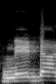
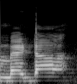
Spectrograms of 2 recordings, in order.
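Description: First: The first vowel is an 'e' sound. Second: The first vowel is an 'ai' sound. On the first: The speaker calls it wrong. "ਮੰਮੇ ਲਾਵਾਂ ਮੇ, ਮੇਡਾ ਨਹੀਂ ਬੋਲਣਾ" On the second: The speaker calls it right. "ਮੰਮੇ ਨੂੰ ਦਲਾਮਾ ਮੈਂ"

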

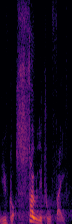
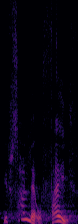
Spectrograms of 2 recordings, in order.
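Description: First: It is said in a harsh, scornful tone. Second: It is said in a warm, smiling tone. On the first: The listener is being scolded. The speaker calls it wrong. "like that" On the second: The listener is being gently corrected with love. The speaker calls it right. "with a smile on his face"

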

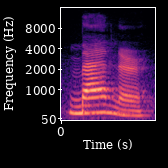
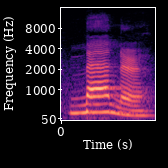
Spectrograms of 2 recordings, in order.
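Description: No difference in how they are said.

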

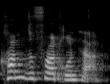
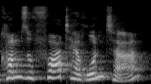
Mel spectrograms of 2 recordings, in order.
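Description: First: The last word is shortened to two syllables. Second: The last word is said in its full three-syllable form. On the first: It is the casual, everyday way of saying it. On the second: It is the standard, formal way of saying it.

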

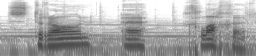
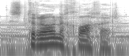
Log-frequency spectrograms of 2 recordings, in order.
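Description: First: It is said slowly and carefully. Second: It is said at a normal speaking speed. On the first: "and then slowly too" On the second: "I'll pronounce them like I would naturally"

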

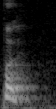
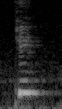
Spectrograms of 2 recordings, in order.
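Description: First: The p sound is hard, not palatalized. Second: The p sound is soft, palatalized. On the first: "звук П, твердий" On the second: "цей же приголосний звук вимовимо м'яко"

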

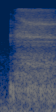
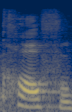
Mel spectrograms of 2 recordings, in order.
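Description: First: It is said like coo, ending in oo. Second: It is said like cuff, ending in f. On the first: The speaker calls it wrong. "계속 O-U-G-H 발음을 틀리는 거예요" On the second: The speaker calls it right. "이건 커프야"

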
